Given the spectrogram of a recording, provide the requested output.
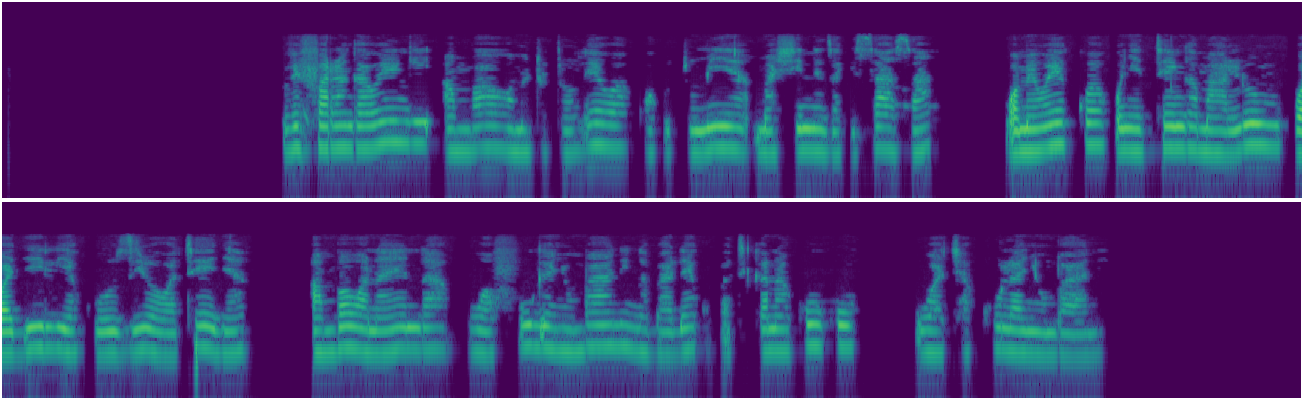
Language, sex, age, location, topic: Swahili, female, 36-49, Dar es Salaam, agriculture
